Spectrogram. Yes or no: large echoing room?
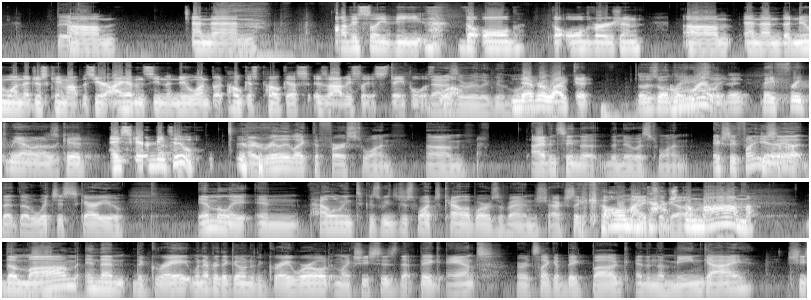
no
